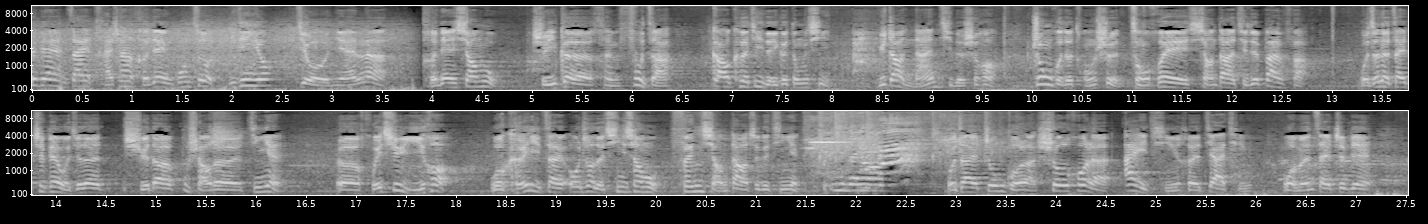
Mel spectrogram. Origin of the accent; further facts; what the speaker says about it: Paris, Île-de-France, France; Chinese is a second language; now in China; 我来自法国巴黎。Bonjour， … 我在这边在台山核电工作已经有9年了。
